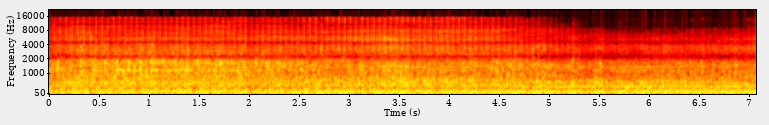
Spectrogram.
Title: Harley Davidson Evo rod knock or lifters?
